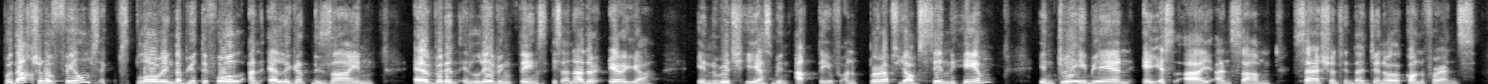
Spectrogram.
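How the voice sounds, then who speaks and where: A man hosting a church evening, formally and deliberately introducing the guest speaker. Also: high-pitched, fairly even intonation, a little mellow, no echo.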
